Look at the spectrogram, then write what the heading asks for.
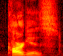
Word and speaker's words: Karges: So it's Murphy, Murphy, Carges. Did I say it right? Karges. You got it right.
